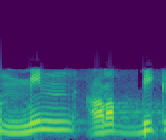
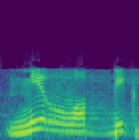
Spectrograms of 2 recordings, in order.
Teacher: نون کو را میں ملا دیں گے، نون کو را میں داخل کر دیں گے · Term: ادغام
